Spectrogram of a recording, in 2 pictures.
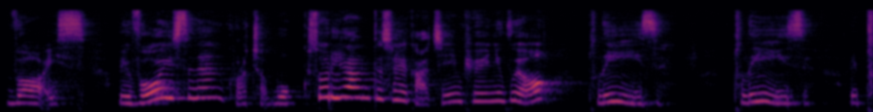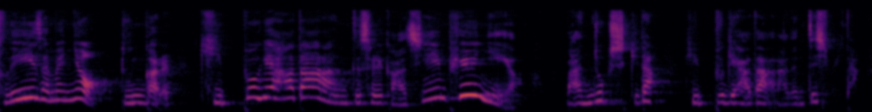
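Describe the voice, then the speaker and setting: A woman teaching English vocabulary in Korean, reading each word twice and explaining it, asking questions and answering them herself. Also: high-pitched. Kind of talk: vocabulary lesson.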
